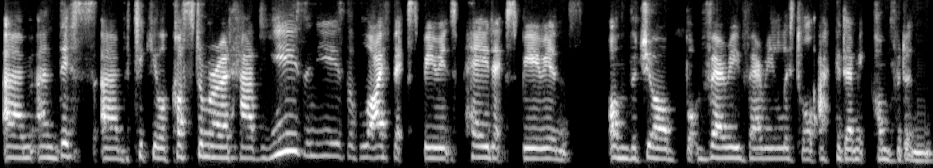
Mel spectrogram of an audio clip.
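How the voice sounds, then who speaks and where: Speech at a moderate pace with hardly any pauses, a Lancashire accent, ordinary pitch variation, and a dry, close sound with no echo. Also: woman, medium pitch for a woman. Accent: Northern English (Lancashire). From Lancashire, England. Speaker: education support coach. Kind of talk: speaker spot talk to business group.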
